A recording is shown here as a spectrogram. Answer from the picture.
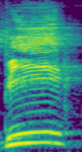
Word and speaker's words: Beelzebub: This might be an annoying message to some people, but it's about how to pronounce him. It's BEELZEBUB. The question is, how long are the spaces, right? Like, it's like BEELZEBUB.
